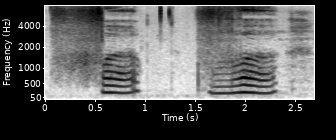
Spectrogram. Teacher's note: फ इन व है वो है लेबियोडेंटल, ठीक है, मतलब जिसमें हमारे लिप्स और दांत इन्वॉल्व होते हैं · तो अगर आप इसको खुद प्रोड्यूस करके देखें तो आप फ, व, तो आप ऐसा फील करेंगे जैसे आपके जो दांत हैं वो आपके लोअर लिप को टच कर रहे हैं, और फ, व आपको बोलते वक्त ना आपकी जो अंदर की जो सांस है वो दांतों से बाहर निकलती हुई आपको महसूस होगी।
